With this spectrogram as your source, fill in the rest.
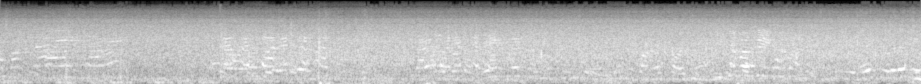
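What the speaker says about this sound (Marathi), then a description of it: "मस्त असं वाहतं पाणी वरतून." Waterfall at the Kondana caves on a Karjat trek, water pouring down from above in a steady, full rush that fills the whole stretch, with faint voices at times over it.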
